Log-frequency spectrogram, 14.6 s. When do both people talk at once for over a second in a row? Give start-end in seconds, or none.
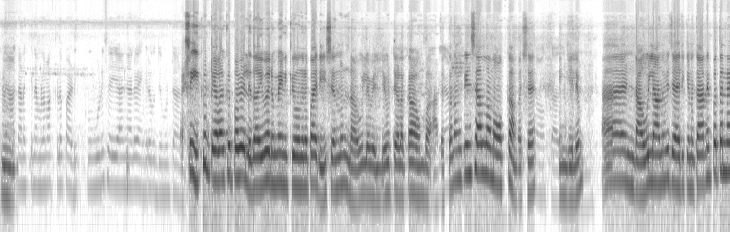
7.7-9.9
